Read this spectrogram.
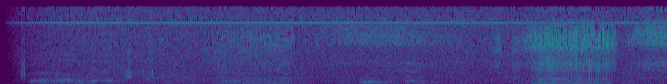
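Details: Very loud snoring from a big, fat pet cat: snoring.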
